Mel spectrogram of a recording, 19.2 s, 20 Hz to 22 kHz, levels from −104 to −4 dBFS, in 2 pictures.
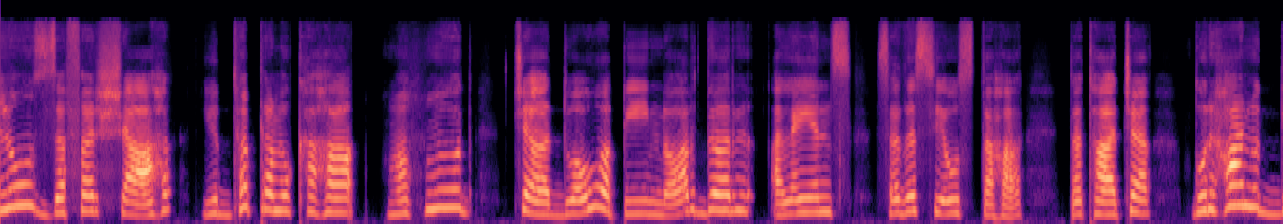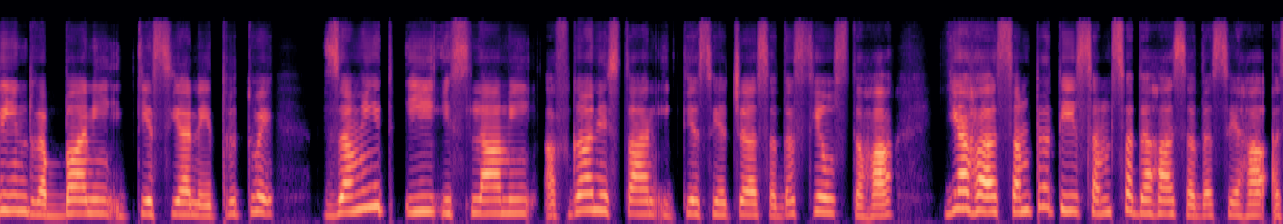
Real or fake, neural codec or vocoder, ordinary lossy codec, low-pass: fake; codec, 32 kHz, 1.9 kbps, SNAC; none; 14.4 kHz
